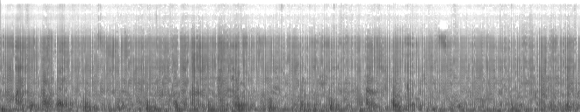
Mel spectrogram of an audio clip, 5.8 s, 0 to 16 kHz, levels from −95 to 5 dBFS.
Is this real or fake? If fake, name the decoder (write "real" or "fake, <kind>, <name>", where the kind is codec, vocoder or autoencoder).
fake, vocoder, BigVGAN v2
